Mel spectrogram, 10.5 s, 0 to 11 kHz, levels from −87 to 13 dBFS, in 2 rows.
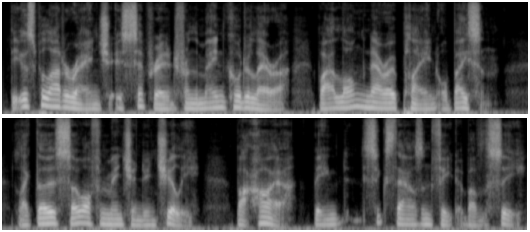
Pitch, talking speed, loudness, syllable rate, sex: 120 Hz, 185 wpm, -21 LUFS, 6.0 syllables/s, male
